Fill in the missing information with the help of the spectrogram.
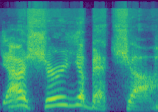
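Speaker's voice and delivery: a high, bouncy Minnesota "Yeah, sure, you betcha"; quoting Jack O'Neill in a Minnesota accent. Retold or imitated. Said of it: "Jack O'Neill is from Chicago".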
